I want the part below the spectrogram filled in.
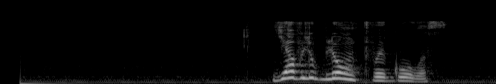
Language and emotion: Russian, positive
